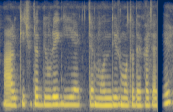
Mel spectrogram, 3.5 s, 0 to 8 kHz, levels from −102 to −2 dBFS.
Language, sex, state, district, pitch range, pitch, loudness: Bengali, female, Jharkhand, Jamtara, 195-210 Hz, 200 Hz, -17 LUFS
